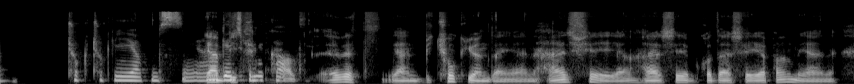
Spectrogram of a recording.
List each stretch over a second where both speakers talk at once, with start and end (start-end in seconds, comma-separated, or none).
none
